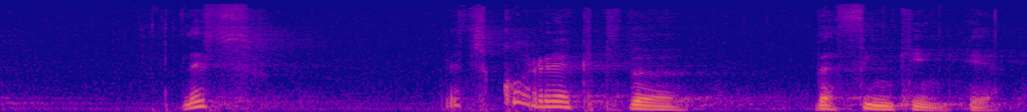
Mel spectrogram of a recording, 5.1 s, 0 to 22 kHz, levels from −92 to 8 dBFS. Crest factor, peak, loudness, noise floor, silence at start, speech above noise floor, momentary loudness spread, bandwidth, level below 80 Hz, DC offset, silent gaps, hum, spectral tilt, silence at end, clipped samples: 20 dB; -14 dBFS; -34 LUFS; -65 dBFS; 0.9 s; 32 dB; 18 LU; 19 kHz; -62 dBFS; under 0.1%; none; none; -8 dB/octave; 0.15 s; under 0.1%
